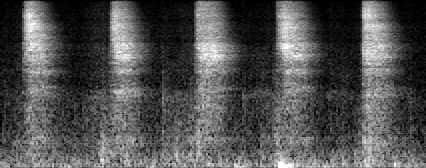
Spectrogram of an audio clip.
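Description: Five short, sharp hissing exhalations about a second apart, a karate student breathing out forcefully with each punch. There is a faint thud under the last two.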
